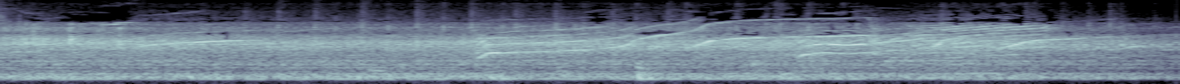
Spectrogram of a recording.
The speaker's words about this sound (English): A less confusing name for the wild creatures is orca, which you spell O R C A. Killer whales or orcas talk to one another with whistles, clicks, and calls like this.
